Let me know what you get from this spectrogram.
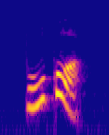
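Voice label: "不过", Mandarin Chinese; chinese flashcards; hsk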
